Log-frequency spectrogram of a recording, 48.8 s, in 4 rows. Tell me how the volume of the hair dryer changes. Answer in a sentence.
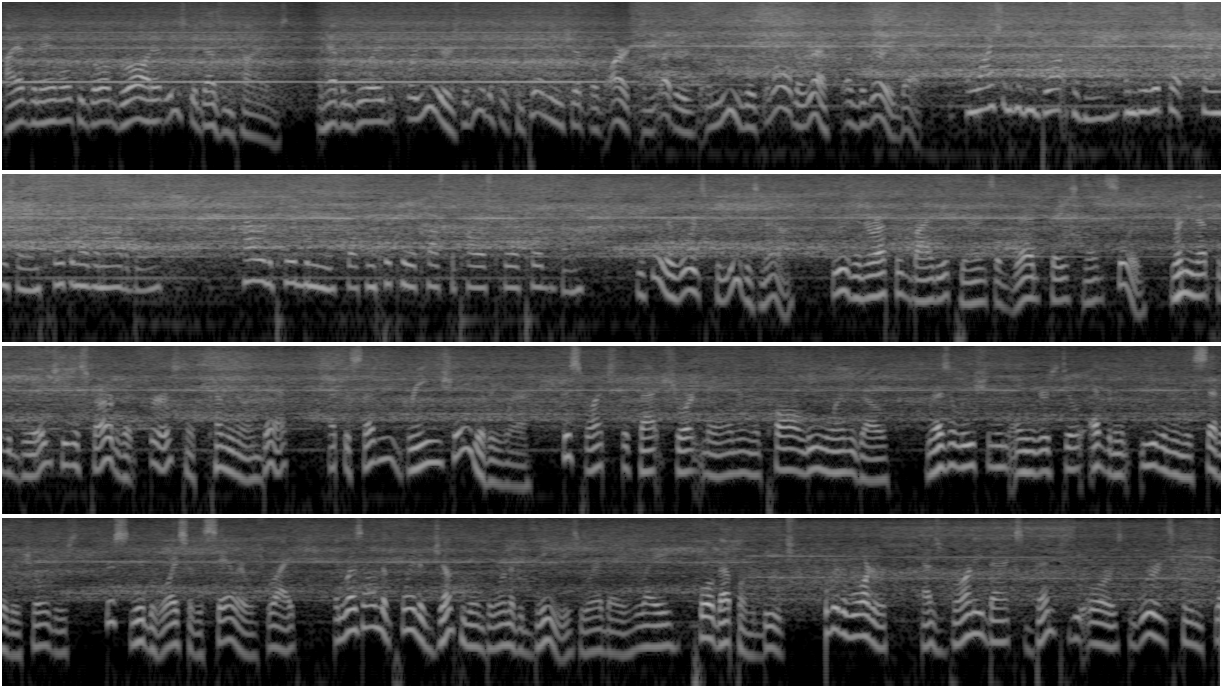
The loudness of the hair dryer goes down.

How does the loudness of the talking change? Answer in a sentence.
The loudness of the talking stays about the same.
